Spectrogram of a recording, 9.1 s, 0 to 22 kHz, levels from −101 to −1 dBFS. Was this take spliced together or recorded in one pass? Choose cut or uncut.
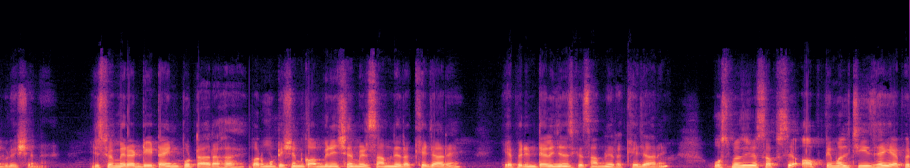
cut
